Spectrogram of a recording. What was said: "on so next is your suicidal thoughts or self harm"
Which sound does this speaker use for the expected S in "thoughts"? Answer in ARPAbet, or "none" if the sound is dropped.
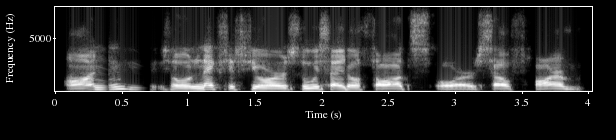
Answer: S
